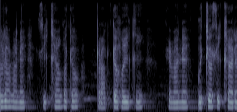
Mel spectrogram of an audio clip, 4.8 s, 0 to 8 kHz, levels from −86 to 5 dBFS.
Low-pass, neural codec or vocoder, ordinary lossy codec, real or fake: 7.2 kHz; none; none; real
